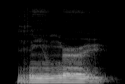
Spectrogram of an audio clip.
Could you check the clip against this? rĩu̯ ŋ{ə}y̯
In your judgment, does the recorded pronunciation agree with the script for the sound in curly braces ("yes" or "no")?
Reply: no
